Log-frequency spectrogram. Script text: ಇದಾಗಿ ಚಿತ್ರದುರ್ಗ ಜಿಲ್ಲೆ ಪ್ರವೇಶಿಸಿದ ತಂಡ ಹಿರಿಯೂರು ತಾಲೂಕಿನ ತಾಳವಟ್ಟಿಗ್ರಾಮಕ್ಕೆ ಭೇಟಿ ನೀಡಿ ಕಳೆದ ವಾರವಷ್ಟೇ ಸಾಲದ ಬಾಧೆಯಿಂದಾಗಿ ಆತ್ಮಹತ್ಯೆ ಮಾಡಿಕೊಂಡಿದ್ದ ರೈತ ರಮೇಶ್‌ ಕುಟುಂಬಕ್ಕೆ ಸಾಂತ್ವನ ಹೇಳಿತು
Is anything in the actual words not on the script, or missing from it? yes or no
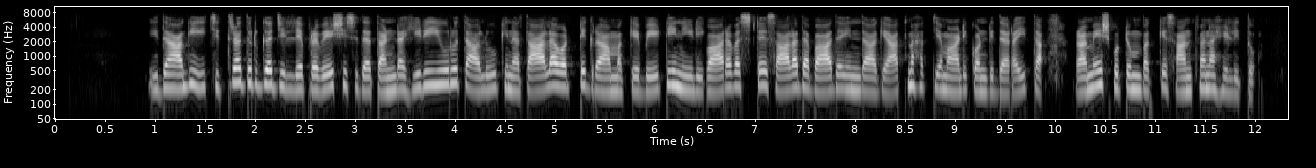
yes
